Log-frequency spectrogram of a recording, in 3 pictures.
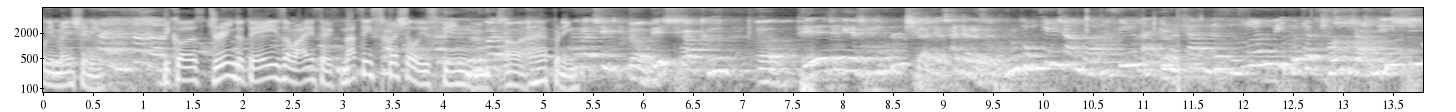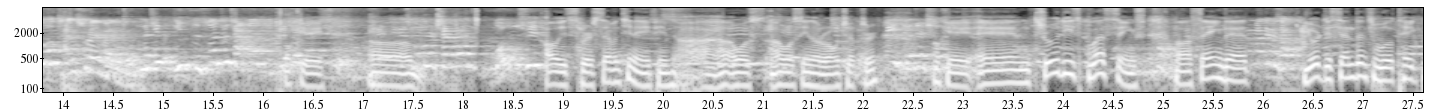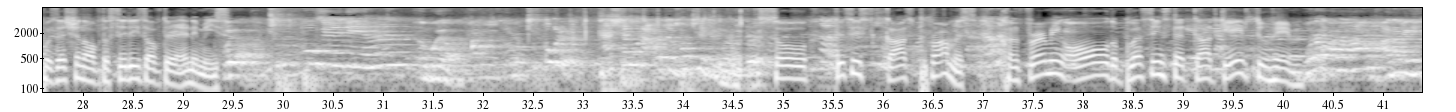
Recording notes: Chuseok Conference. Conference sermon.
